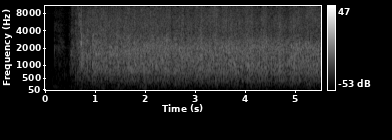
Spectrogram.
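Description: Studio audience applauding, starting about half a second in and then going on steadily.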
